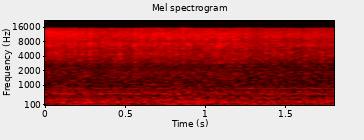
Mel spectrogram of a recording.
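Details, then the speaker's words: Frigidaire Gallery top-load washer in service test mode: drain pump runs about eight seconds, then spin starts; steady low motor hum with a faint even tone. Normal spin cycle. "all right so you will hear the drain pump come in for about eight seconds and now we have our spin going on two seconds after that"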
